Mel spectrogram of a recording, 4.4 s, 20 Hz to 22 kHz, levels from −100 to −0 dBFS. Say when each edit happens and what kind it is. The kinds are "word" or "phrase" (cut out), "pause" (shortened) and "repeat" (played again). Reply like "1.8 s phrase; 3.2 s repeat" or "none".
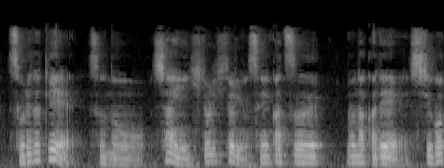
3.4 s pause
